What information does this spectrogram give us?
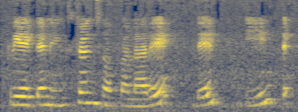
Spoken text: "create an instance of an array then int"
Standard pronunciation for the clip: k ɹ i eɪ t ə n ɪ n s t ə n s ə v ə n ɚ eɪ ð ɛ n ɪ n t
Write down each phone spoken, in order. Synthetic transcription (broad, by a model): k ɹ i eɪ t ə n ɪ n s t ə n s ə p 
